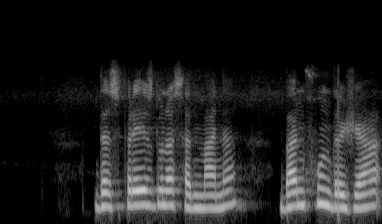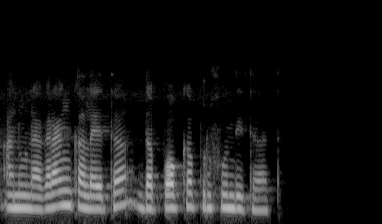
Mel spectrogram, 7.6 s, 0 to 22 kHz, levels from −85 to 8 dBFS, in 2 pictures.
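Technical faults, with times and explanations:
Nothing technical jumps out here; this bit of speech runs along without a single glitch worth pointing to.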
